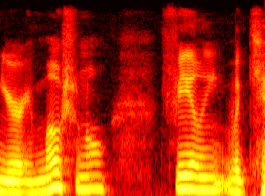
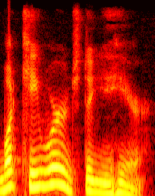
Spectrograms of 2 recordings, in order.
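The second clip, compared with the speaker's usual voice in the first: normal talking voice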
